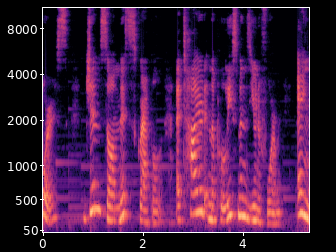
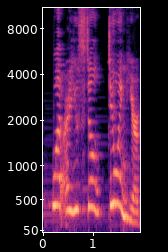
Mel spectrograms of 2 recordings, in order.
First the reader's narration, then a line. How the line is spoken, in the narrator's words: cried the vet angrily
